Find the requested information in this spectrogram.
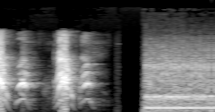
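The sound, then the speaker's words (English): Puppies bark, four sharp yappy barks in two quick pairs, then a brief silence before a steady, loud droning noise with a low hum takes over. “Did you like that one, puppies?”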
